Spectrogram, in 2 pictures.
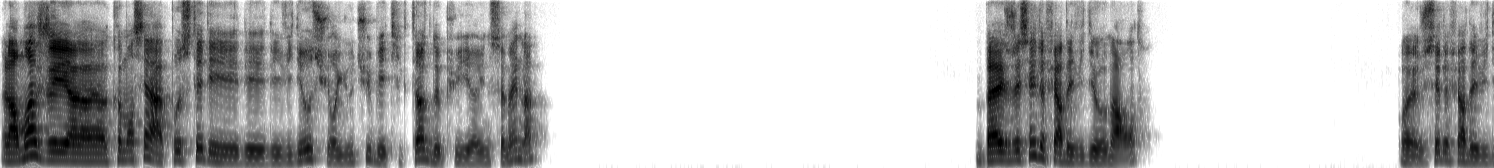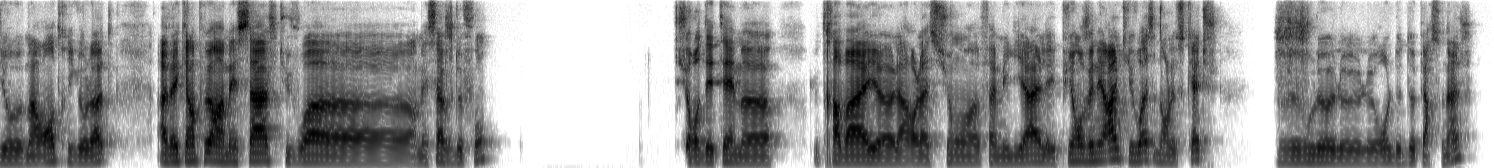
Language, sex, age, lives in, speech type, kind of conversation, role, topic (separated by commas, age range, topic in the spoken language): French, male, 25-29, United States, conversation, unstructured, none, Penses-tu que les réseaux sociaux rapprochent ou éloignent les gens ?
